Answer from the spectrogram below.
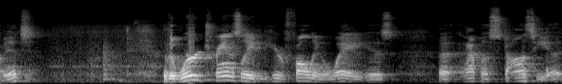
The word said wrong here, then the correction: apostasia: It's actually, I put the emphasis on the wrong syllable there. It's apostasia, from which we get the words in English, apostasy and apostate.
